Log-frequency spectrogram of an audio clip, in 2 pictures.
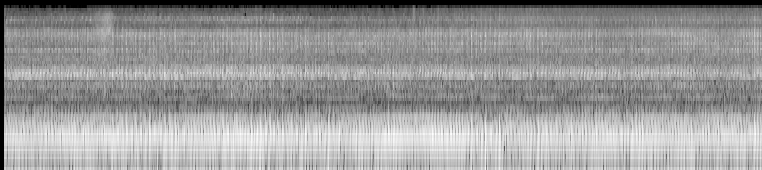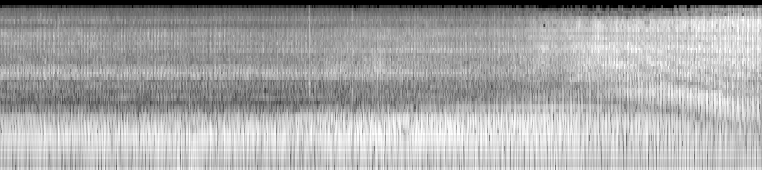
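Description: Legal Eagle ultralight's four-stroke V-twin Generac engine running steadily during takeoff. It grows louder over the last few seconds as the plane climbs toward and past the microphone, and its pitch falls as it goes by near the end.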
